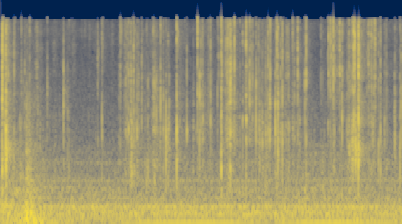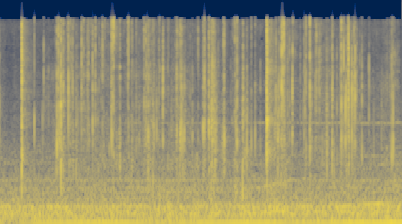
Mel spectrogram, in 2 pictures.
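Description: Clear plastic wrapper crinkling and crackling in irregular clicks as the bagged toys are handled, over the steady low rumble of a moving subway train. Near the end a rising motor whine begins.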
